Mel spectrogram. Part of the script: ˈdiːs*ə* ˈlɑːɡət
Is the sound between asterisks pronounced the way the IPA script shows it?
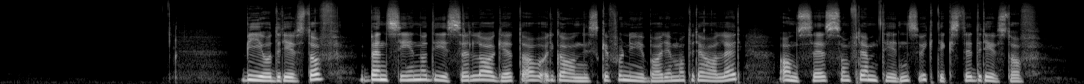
yes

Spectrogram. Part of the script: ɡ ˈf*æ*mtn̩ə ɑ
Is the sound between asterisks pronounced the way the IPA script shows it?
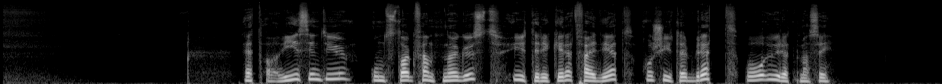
yes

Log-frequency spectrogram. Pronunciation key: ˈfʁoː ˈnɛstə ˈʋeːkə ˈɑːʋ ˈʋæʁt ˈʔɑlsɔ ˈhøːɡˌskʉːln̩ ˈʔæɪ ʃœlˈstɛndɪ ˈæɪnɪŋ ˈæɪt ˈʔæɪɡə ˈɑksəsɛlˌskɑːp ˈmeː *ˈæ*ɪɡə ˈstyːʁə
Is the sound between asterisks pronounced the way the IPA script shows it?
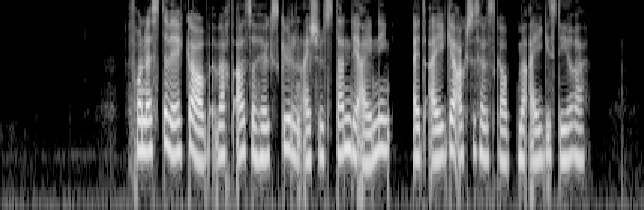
yes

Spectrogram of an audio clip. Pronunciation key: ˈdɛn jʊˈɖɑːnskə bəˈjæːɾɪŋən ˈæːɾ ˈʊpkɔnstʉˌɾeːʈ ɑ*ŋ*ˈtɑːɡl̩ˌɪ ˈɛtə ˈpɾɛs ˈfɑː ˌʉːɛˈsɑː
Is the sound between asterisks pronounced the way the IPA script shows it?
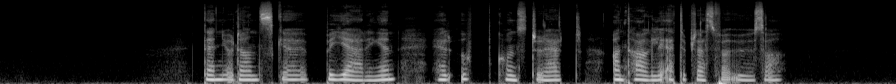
no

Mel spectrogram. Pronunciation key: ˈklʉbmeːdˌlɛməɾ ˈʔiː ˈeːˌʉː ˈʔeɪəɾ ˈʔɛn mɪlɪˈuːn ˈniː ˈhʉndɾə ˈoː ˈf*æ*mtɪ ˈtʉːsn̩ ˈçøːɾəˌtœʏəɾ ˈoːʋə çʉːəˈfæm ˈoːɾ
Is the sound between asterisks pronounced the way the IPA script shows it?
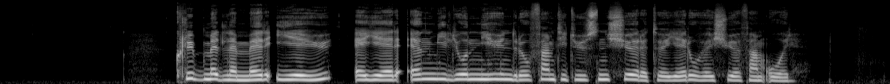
yes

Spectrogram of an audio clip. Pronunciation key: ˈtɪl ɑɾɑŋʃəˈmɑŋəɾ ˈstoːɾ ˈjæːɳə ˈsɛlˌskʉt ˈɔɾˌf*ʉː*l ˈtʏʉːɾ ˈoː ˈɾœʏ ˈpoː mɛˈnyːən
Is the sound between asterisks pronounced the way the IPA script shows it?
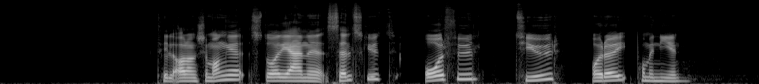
yes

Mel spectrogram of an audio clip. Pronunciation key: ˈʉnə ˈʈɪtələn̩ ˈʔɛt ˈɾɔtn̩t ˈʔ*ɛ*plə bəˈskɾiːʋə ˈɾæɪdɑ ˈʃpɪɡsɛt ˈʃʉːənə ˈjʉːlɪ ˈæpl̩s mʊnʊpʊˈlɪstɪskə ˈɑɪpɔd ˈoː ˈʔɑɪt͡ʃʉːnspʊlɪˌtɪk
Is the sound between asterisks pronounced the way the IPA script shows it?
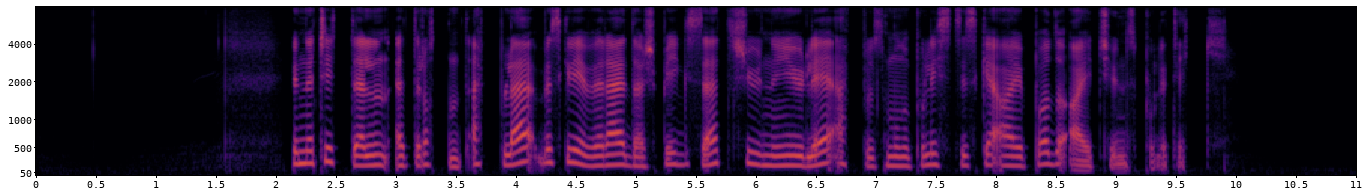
no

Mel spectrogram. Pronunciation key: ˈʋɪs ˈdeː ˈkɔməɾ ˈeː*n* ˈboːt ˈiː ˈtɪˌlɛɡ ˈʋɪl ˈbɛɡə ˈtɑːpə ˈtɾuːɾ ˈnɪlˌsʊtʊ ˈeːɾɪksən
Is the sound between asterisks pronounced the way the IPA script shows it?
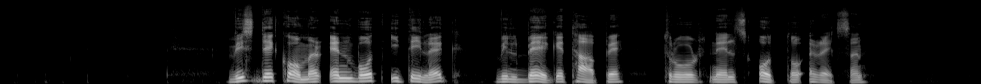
yes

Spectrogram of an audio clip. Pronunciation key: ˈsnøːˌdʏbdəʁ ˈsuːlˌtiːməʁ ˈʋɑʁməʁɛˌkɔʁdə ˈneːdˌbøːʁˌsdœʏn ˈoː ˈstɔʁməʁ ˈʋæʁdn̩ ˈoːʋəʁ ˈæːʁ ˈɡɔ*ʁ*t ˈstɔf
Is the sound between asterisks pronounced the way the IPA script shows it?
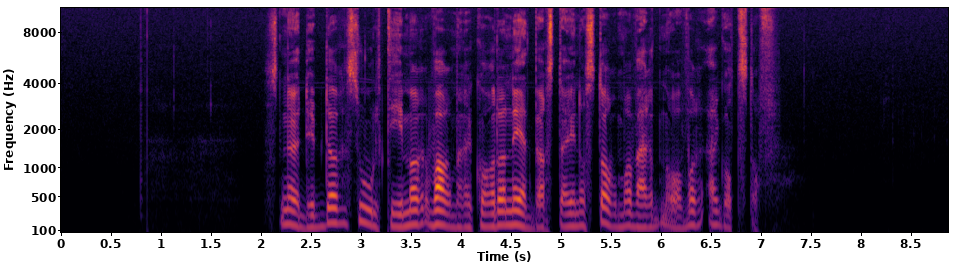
no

